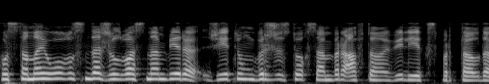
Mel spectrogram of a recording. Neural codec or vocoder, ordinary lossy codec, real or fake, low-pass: none; Opus, 24 kbps; real; 7.2 kHz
